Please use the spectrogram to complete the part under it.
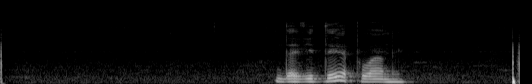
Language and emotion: Russian, neutral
